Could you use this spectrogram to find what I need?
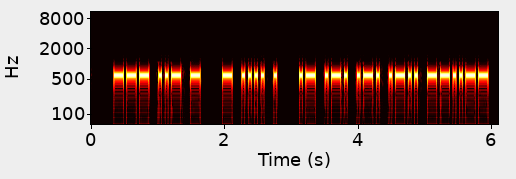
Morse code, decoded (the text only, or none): OUT THE ARRL,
